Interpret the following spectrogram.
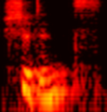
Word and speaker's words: shouldn't: shouldn't wouldn't couldn't for these conditional words these ones are negative conditional words but for all conditional words we have this we don't pronounce the L sh w c the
